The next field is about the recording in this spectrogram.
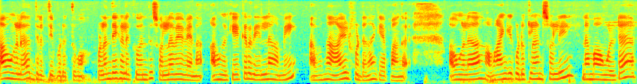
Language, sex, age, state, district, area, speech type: Tamil, female, 45-60, Tamil Nadu, Thanjavur, rural, spontaneous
